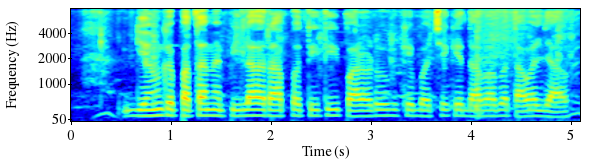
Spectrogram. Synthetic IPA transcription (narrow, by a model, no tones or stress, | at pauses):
ɡeːɦũkepət̪amẽpiːlaɾaːpət̪it̪ipaɽəɾoɡkebət͡ʃeked̪aːʋabət̪aːʋəld͡ʒaːo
